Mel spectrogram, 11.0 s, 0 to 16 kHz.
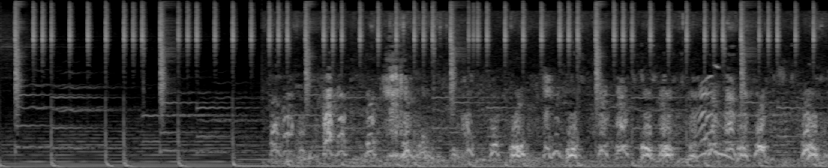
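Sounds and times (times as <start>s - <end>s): dog and wolf snarling and yelping: 3.6s - 11.0s.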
